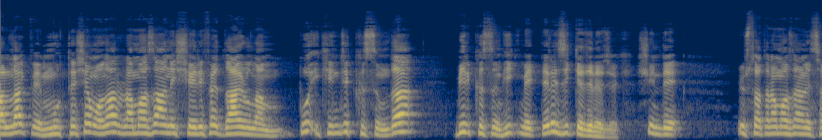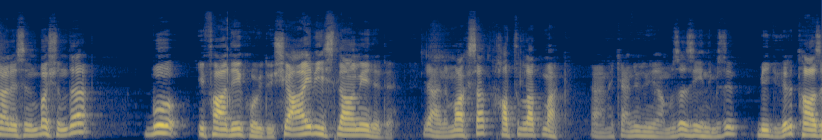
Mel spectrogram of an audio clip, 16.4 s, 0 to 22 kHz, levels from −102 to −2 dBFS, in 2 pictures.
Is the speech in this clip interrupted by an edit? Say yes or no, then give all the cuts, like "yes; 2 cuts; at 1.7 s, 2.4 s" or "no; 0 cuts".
yes; 1 cut; at 12.4 s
